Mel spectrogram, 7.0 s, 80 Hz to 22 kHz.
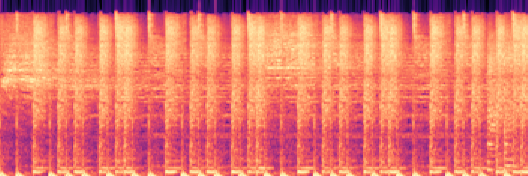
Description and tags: killdacop drums 136 07
Segmented group of loops from a self programmed drums.Processed and mixed with some effects.From the song Kill the cop
beat, drum, electronic, loop, rock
